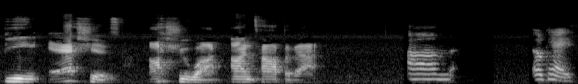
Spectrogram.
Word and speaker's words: Oshawott: little thing, and I'm going to get the name wrong. I already know it. I think it's an Oshawott. Oshawott, yes!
